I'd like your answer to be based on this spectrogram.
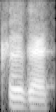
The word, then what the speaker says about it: Kruger: Last name is Kruger, K-R-U-G-E-R. – Matt? – First name is Jan, J-A-N.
